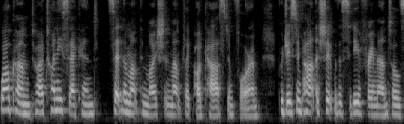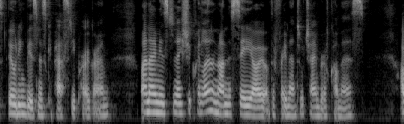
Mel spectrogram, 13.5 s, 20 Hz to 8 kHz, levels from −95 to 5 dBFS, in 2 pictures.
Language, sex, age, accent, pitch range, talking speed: English, female, 30-49, Australian, 170-210 Hz, 185 wpm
